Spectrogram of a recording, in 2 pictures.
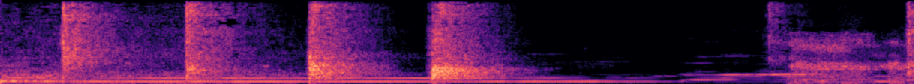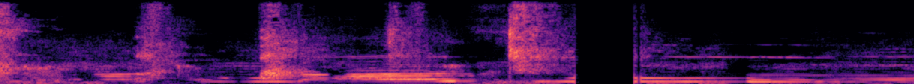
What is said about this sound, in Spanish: Estoy inventando nuevos aplausos, estoy inventando nuevos aplausos, tú sabes, para ver cuál de todos ellos me quedo.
